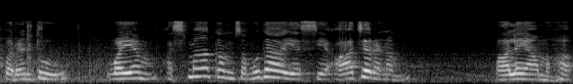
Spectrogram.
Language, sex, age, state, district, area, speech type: Sanskrit, female, 45-60, Andhra Pradesh, Nellore, urban, spontaneous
